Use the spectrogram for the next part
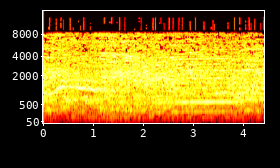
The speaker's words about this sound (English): I mean, they put us down here in the crowd, which really makes it exciting. There's a real nice crowd here tonight. You might as well come out and watch high school basketball.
